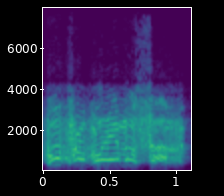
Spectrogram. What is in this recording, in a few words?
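Serbian aircraft damaged mood high, speech; War Thunder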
